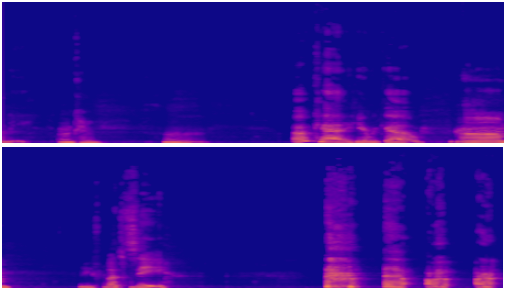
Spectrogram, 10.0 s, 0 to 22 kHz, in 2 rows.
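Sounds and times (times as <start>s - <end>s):
speech: 0.7s - 2.1s, 2.9s - 5.2s, 5.8s - 6.8s, 9.3s - 9.6s
person coughing: 8.2s - 10.0s.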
